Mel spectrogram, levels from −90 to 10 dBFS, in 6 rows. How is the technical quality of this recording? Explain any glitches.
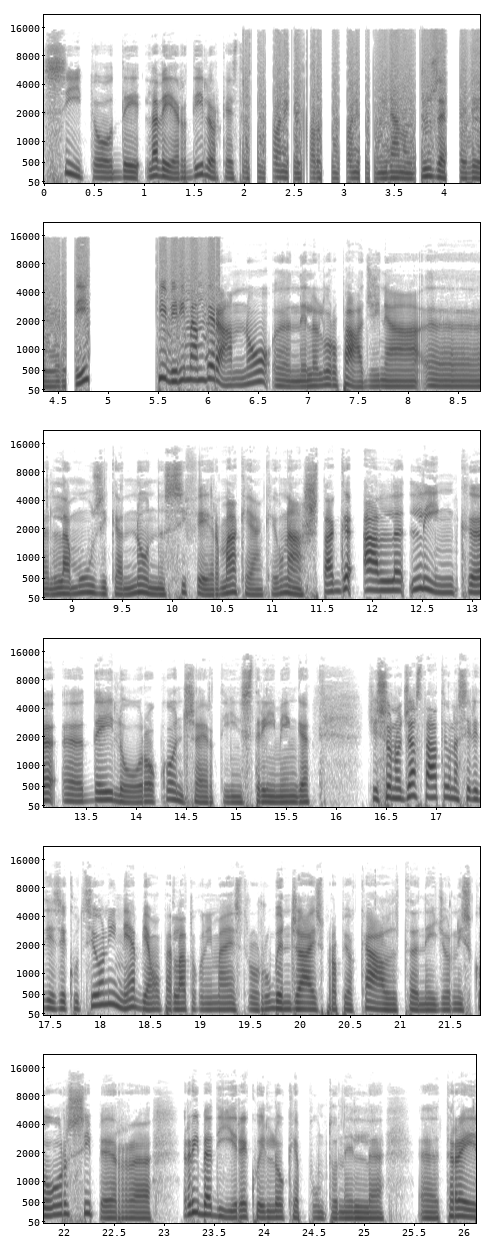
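One clear fault in this speech recording: from 1.98 to 6.12 s, ending just before "eh nella loro pagina", the sound turns harsh and grainy, with quieter passages breaking up or sputtering. This points to a low bit depth without dither, likely about 4-bit rounding with no added dither. The error tracks the waveform, so the distortion changes with the sound and sits only about 10 dB below it.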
